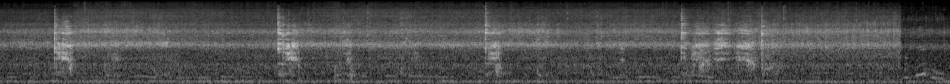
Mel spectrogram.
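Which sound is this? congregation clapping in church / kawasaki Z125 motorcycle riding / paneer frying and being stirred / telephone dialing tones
paneer frying and being stirred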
